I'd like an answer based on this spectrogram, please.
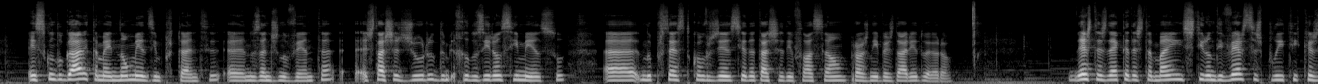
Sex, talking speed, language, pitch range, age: female, 175 wpm, Portuguese, 170-210 Hz, 40-59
